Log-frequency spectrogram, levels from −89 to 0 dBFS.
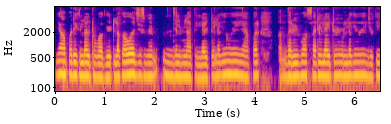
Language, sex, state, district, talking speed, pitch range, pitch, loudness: Hindi, female, Bihar, Vaishali, 260 wpm, 185-195 Hz, 190 Hz, -15 LUFS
